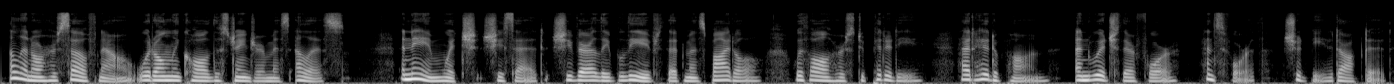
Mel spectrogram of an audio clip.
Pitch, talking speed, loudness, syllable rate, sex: 175 Hz, 150 wpm, -17 LUFS, 4.8 syllables/s, female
